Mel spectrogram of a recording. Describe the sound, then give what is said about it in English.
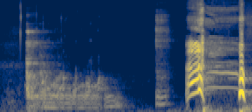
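Gargling attempted while breathing through the nose: a wet, rumbling gargle lasting about a second, then after a short pause a few brief, brighter voiced bursts. “I'm pretty sure you can breathe through your nose and gargle at the same time.”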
